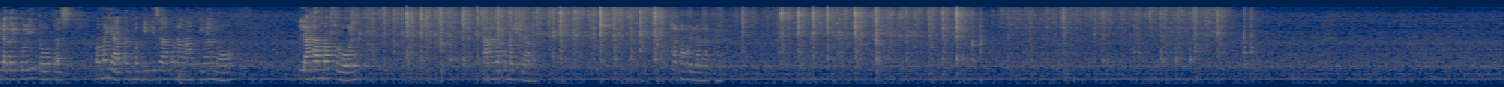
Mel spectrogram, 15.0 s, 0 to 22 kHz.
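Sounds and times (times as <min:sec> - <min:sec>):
whisk clicking in metal saucepan: 0:03.5 - 0:06.8, 0:07.4 - 0:12.6.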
